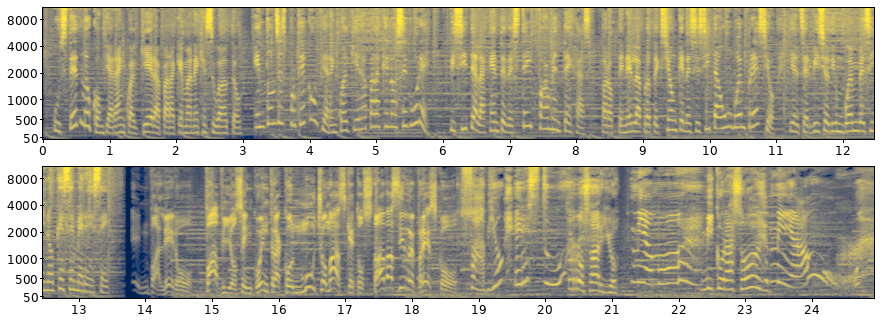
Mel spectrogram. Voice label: spanish females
